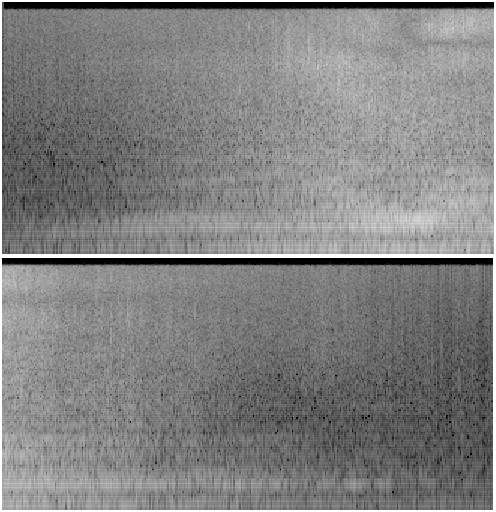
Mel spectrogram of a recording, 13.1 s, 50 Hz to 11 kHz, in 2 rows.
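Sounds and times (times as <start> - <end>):
indy racing cars: 0.6 - 11.7.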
